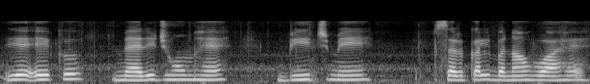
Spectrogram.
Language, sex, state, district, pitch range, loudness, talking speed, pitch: Hindi, female, Bihar, West Champaran, 205-220 Hz, -14 LUFS, 110 wpm, 210 Hz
